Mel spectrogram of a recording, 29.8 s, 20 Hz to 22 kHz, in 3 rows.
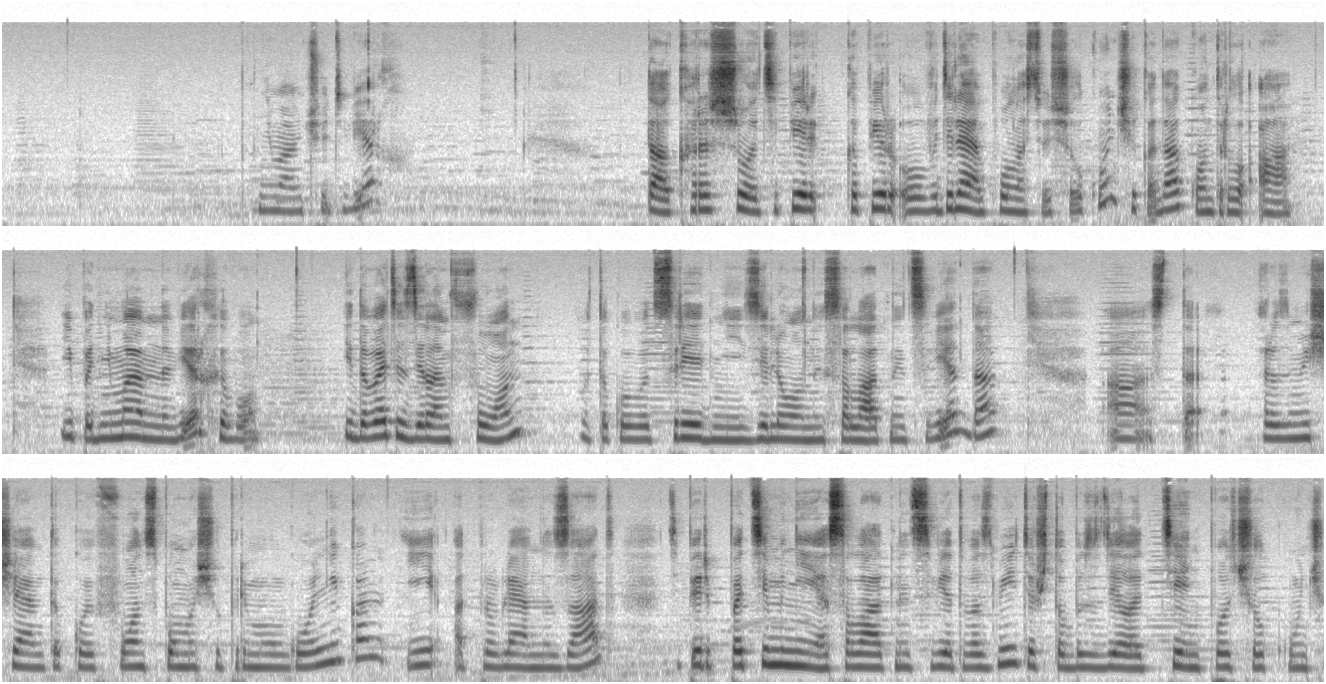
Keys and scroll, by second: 0.0 Up, 4.7 ctrl+a.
